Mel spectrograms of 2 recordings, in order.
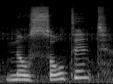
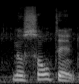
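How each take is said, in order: First: "sultant" slow with a questioning rise; unsure name reading. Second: "No sultant" said firmly with a falling close; settled name reading. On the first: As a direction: sound out "no sultant?" carefully, unsure. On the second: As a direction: commit to "No sultant". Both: Shown as a demonstration. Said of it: "I don't know how you say your name".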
